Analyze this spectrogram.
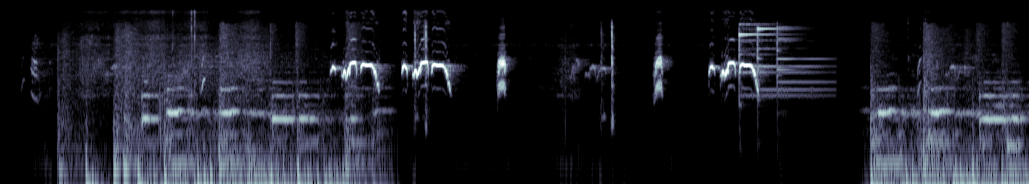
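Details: Sooty-headed bulbul lure call, plain without filler: a three-second run of short, sharp chirps and arched, rising-then-falling whistled notes. Loud buzzy, music-like tonal sound frames the calls at the start and end.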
